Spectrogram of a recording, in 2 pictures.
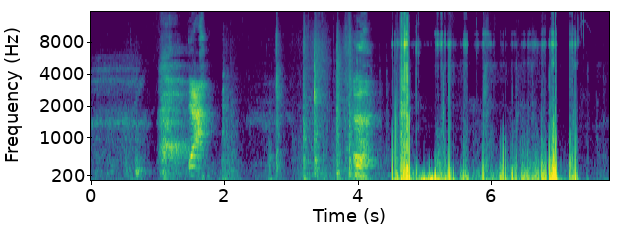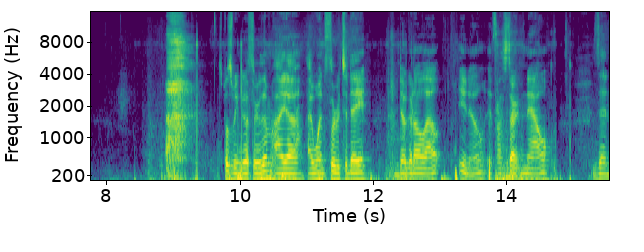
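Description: A man speaks casually close to a microphone.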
